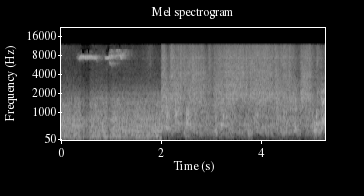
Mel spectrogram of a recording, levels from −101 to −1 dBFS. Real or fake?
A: fake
